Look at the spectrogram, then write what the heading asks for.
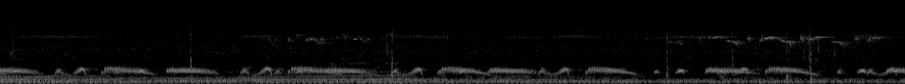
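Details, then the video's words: Zong-type cooing of a spotted dove in a long unbroken run. Quick double coos lead into a sustained falling coo, again and again, with a low background drone and scattered high twitters from other birds. "suara burung tekukur target zong"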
